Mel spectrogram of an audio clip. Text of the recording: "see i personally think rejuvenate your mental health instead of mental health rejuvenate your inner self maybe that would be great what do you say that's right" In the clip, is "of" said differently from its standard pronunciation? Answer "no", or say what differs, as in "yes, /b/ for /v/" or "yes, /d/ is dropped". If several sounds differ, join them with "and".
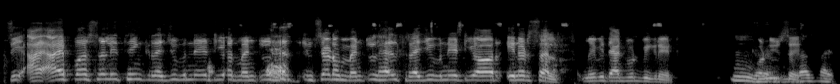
no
